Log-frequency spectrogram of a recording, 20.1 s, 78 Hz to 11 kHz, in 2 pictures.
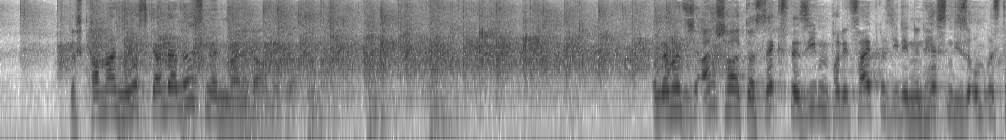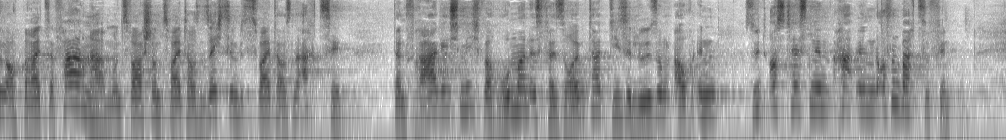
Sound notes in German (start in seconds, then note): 4.2 Beifall Freie Demokraten und SPD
